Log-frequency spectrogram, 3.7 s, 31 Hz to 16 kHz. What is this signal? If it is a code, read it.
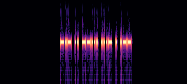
Morse code, heard as a keyed tone, about 51 wpm, 700 Hz. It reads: KI7VEW
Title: USA Call Signs - 4x Character Spacing - 50wpm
